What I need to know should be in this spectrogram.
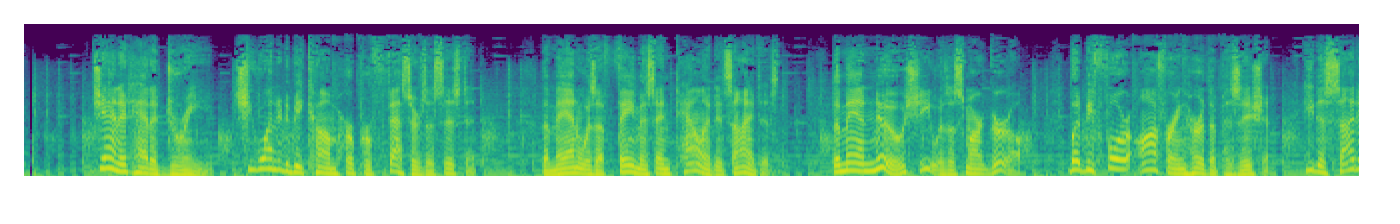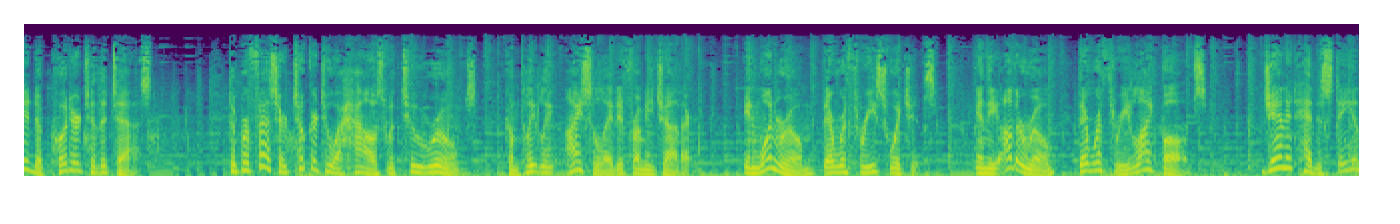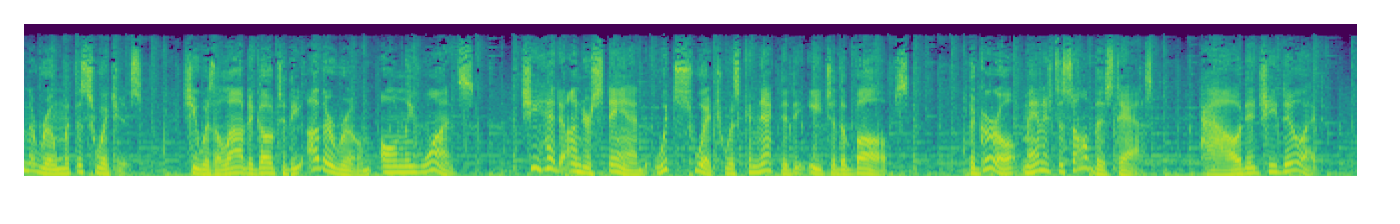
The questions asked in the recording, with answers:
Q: How did she do it?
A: She turned on the first switch and waited for a minute.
